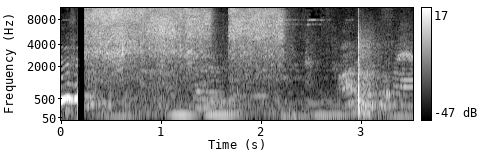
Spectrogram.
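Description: A sustained hiss of aerosol spray runs in several bursts, with a short thump near the start and a brief click toward the end.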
